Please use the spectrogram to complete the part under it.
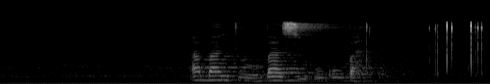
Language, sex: Xhosa, female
